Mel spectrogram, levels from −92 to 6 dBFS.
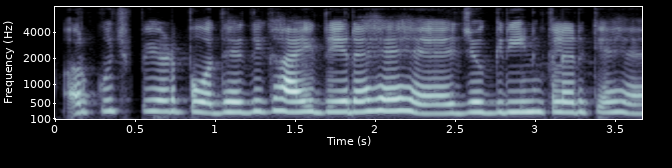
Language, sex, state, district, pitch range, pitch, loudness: Hindi, female, Himachal Pradesh, Shimla, 265-285 Hz, 275 Hz, -17 LUFS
